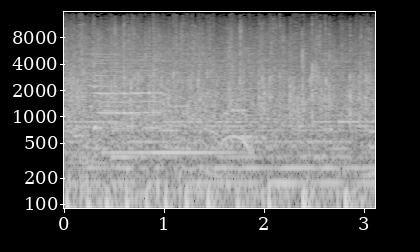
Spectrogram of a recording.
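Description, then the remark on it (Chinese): A church audience breaks into steady, dense applause offered to God that holds at a fairly loud level for the whole stretch, with a sustained musical tone and a few voices blending underneath. “还有，我们把一个掌声献给上帝。”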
